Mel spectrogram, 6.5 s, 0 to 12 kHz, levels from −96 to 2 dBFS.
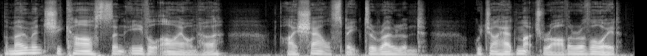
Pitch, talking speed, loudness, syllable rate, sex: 95 Hz, 185 wpm, -18 LUFS, 5.0 syllables/s, male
